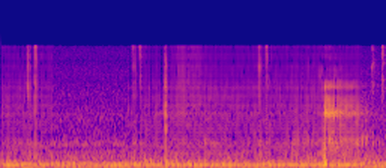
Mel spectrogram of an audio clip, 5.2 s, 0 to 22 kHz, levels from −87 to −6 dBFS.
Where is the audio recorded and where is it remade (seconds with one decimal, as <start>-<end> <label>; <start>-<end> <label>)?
0.0-0.7 remade; 0.7-1.7 recorded; 1.7-4.8 remade; 4.8-5.2 recorded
